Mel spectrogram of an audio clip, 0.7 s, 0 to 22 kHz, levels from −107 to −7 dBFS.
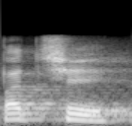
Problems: constant background noise, echo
